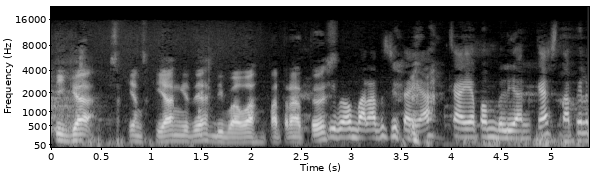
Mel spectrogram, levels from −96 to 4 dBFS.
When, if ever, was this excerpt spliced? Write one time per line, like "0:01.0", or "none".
0:03.9

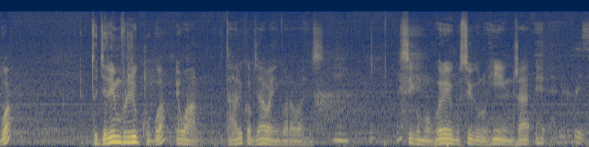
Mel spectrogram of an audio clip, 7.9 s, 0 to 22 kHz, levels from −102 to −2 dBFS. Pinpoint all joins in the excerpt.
0:02.3

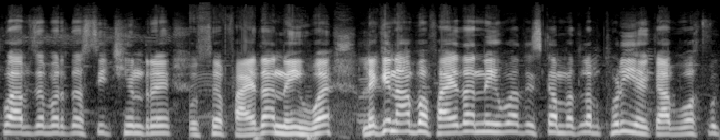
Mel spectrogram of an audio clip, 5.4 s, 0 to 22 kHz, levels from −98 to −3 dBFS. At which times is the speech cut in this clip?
0:01.5

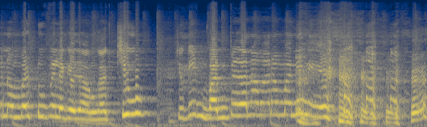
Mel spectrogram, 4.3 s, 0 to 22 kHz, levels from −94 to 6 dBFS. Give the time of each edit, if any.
none

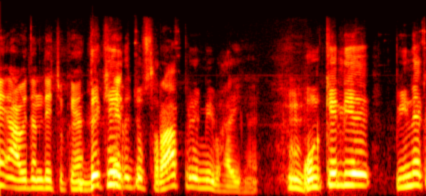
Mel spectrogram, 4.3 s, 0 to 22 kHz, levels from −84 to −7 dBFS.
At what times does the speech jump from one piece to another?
0:01.3

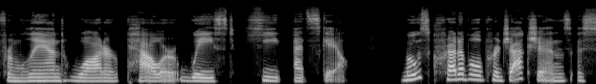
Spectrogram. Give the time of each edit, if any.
0:04.0

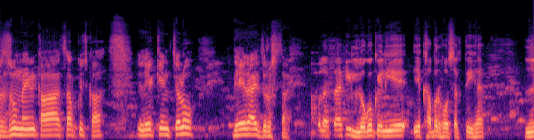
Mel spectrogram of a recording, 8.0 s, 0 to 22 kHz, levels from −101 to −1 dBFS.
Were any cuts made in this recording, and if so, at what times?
0:04.7

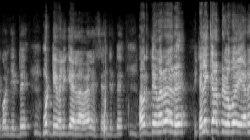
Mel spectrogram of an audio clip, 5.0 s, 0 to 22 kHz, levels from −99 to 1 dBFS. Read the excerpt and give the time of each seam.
0:03.8

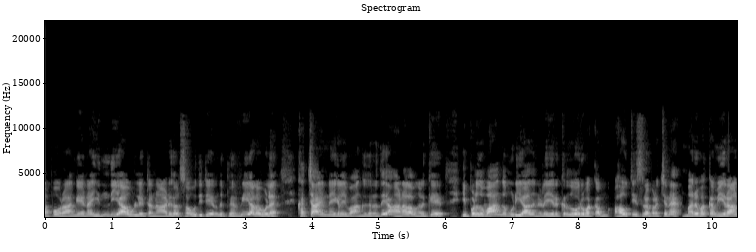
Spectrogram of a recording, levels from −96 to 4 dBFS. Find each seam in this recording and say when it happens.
none

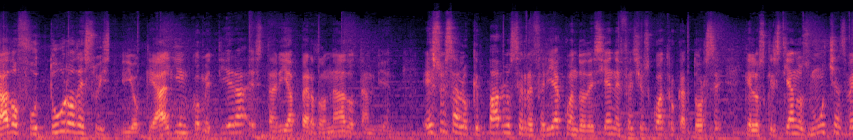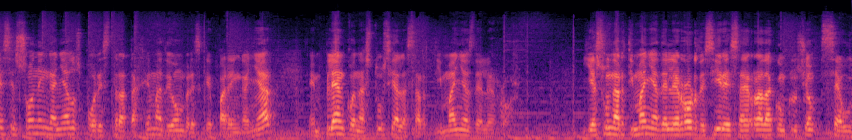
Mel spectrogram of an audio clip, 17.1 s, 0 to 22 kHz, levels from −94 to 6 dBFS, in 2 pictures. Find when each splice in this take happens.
none

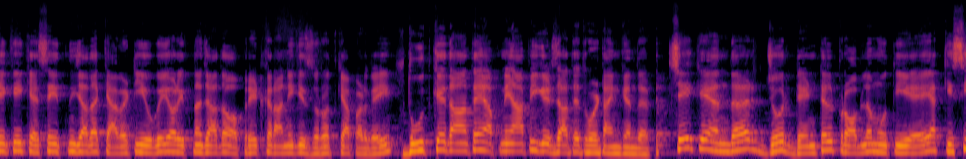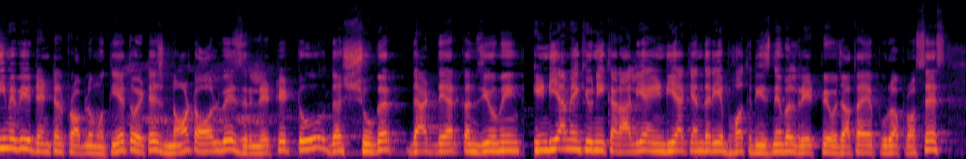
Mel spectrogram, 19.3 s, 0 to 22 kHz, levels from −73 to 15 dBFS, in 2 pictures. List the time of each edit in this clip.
0:04.0
0:06.7
0:14.9

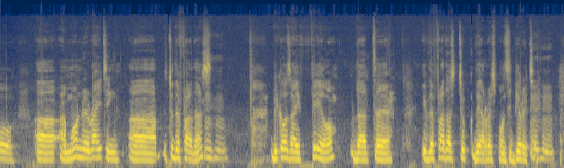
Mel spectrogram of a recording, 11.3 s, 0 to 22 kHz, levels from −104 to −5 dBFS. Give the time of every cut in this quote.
none

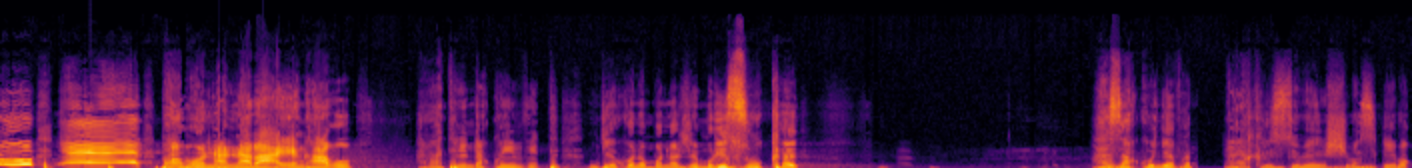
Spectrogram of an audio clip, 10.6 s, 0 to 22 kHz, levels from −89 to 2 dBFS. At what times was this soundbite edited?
0:09.0

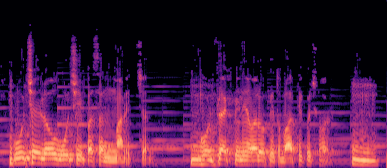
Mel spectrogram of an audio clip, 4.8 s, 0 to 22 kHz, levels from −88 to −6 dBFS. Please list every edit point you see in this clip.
none

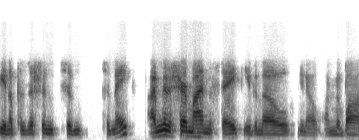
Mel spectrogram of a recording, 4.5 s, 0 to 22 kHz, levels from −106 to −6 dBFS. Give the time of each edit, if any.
0:01.8

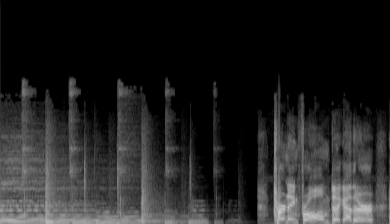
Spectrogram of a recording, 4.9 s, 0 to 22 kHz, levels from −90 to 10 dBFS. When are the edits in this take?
0:03.1

